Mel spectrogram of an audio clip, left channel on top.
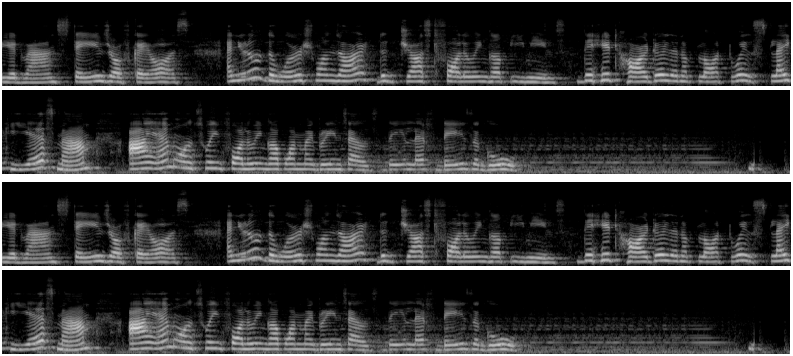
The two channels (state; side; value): identical; both; correlation 1.00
